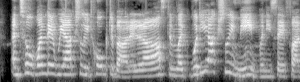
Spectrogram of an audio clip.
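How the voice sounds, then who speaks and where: A woman speaks very fast with a Pakistani accent. Her intonation is lively. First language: Urdu. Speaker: relationship coach. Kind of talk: casual chat. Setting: livestream.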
